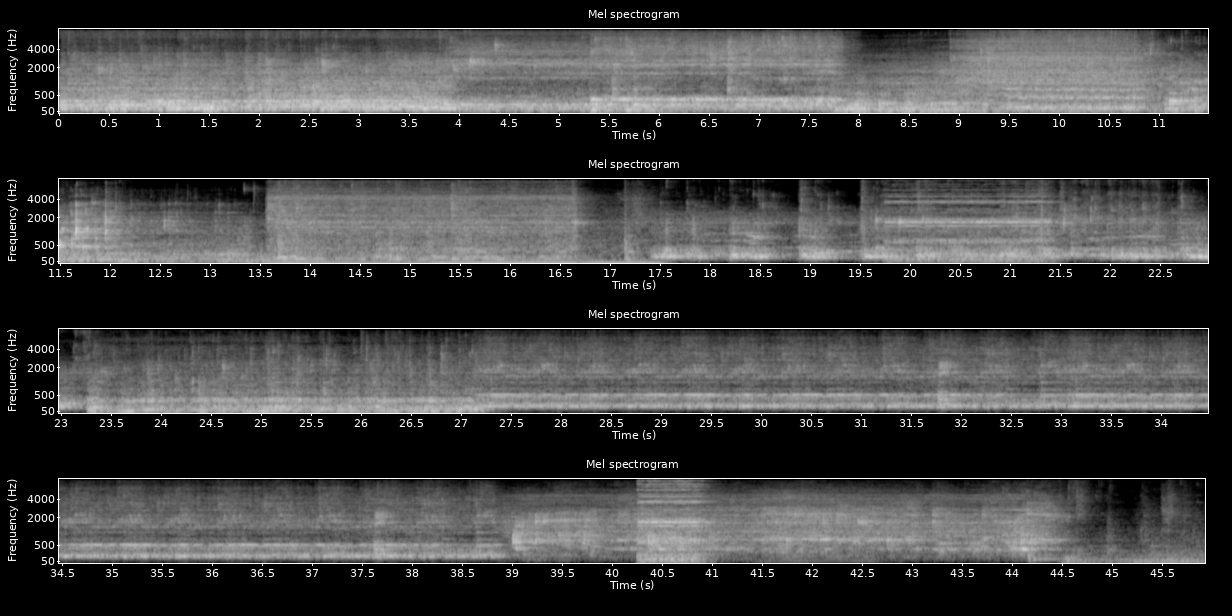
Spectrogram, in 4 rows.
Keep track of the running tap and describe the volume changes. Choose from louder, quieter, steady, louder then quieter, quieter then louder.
quieter.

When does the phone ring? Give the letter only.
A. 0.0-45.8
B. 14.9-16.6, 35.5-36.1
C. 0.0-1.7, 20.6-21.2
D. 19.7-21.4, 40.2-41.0
D.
